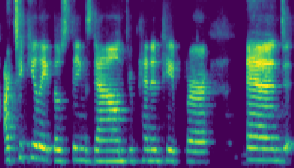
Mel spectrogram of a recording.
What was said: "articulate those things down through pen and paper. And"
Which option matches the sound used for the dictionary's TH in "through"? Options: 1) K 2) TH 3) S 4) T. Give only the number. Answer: 2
